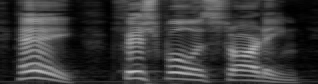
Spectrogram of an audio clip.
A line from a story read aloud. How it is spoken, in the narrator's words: he yelled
